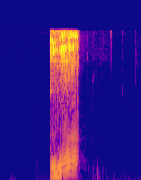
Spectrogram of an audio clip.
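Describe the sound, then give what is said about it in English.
A single loud, buzzy fart noise blown with the lips, about a third of a second long, with near silence before and after. “Yes, one of those was the sound of a fart.”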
